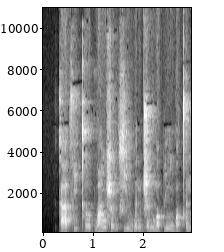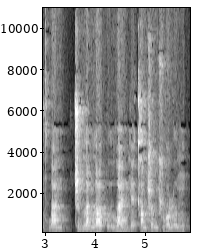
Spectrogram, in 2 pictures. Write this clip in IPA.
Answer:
k ä˧˥ t̪ʰ i˥ kʰ ɤ˧˥ p w ɑ˥˩ ŋ ʂ ɤ̰˨˩ ŋ ɕ i˥ m w ə˧˥ n ʈ͡ʂ ə˧˥ n w ɔ˥ p i˥ ŋ m w ɔ˥˩ t̪ʰ ə˥ n kʰ w a˥ n | ʈ͡ʂ ə˧˥ n l ɑ˥˩ ŋ l ɑ˥ ʊ̯ p ɤ̰˨˩ l w a˥ ɪ̯ m j ɛ˧˥ kʰ ɑ˥˧ ŋ ʂ ɤ˥˧ ŋ ʂ w ɔ˥˩ ɻ ɤ˧˥ ŋ

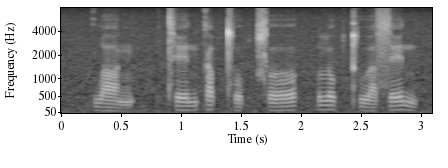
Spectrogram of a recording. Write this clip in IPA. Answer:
k w a˨˩ ŋ | tʰ eː˦˥ n k a˥˩ p̚ tʰ o˨˩ k̚ t͡ɕʰ ɤː˦˥ | l o˥˩ k̚ tʰ u˨˩ a̯ s e˥˩ n

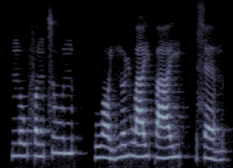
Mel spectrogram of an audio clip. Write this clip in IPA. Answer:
n̪ o˧ w f ɐ˧ ŋ t͡s uː˥ n | w ɔː˨˩ j n̪ ɵ˨˧ ɥ w aː˨˧ j p aː˨˧ j | s ɛː˨˩ m

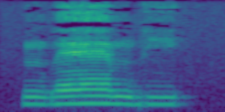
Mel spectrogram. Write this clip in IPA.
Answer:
m b ɛː m b i

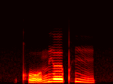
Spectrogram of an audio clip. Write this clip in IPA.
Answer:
kʰ o̰˨˩ ʊ̯ n̪ j ɛ˥ t̪ʰ i˥˩

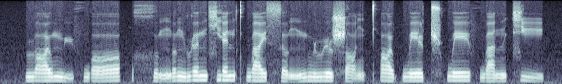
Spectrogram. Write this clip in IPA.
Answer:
ɻ ɑ˧˥ ʊ̯ m y̰˨˩ f w ɔ˧˥ | x ʊ̰˨˩ ŋ ɤ˥˩ ŋ ɻ ə˥ n ɕ j ɛ˥ n kʰ w a˧˥ ɪ̯ s ɤ̰˨˩ ŋ n̪ u˥˧ ɻ ɻ̩˥˩ ʂ ɑ̰˨˩ ŋ t̪ʰ ɑ˥˩ ʊ̯ p w e˥ ɪ̯ ʈ͡ʂʰ w e˥ ɪ̯ f w a˧˥ n t͡ɕ i˥˩

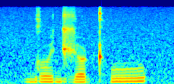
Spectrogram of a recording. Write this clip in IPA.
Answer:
ɡ ʊ d͡ʒ o ʈʰ u

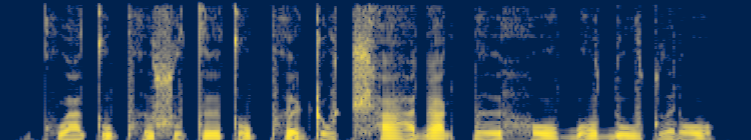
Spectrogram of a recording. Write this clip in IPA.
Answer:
kʷʰ a t̪ u pʰ ɘ sʷ ɘ t̪ ɘ t̪ o pʰ ɘ ʈ u t͡ʃʰ a ɗ a k͡p ɘ h o ɓ o ɗ u tʷ ɛ ɾ o

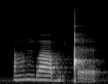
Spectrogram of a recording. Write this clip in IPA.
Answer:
a̤ m b aː b u ǃ ɛ̰

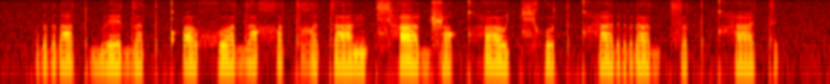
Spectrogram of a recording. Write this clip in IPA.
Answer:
r ɑ t b e d a t qʼ o χʷ ʌ d a χ ʌ t ʁ ɪ t a n t͡ɕʰ a ɖ͡ʐ o qʰ u t͡ɕʰ u t qʰ ɪ r ɐ d t͡s ʌ t qʰ ɪ t

